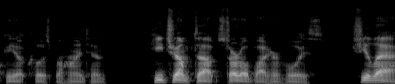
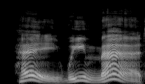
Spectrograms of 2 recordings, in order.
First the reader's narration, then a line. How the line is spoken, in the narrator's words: exclaimed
